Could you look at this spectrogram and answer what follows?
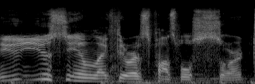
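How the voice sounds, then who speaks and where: A man does a put-on character voice, fairly high, with very wide pitch swings. Clear background noise sits behind him. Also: moderate pace. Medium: actual play. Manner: warm, motherly.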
